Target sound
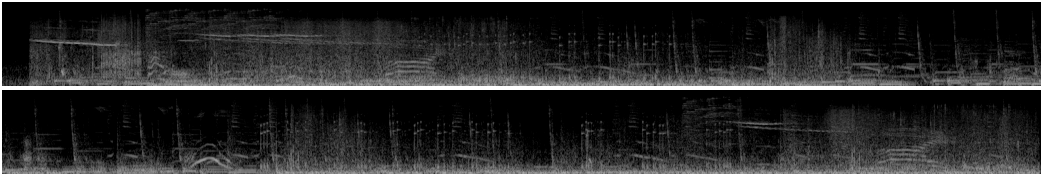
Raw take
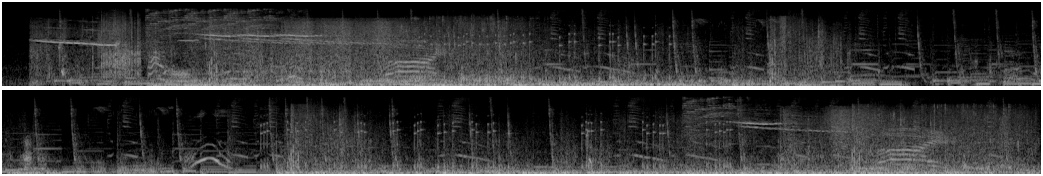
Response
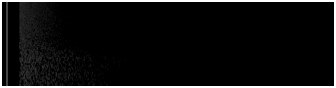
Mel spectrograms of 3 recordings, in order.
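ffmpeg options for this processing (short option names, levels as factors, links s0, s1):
-filter_complex "[0:a]tiltshelf=f=840:g=3.5,acompressor=threshold=0.0501:ratio=6,asplit=2[s0][s1];[s1]adelay=116.6,volume=0.2,highshelf=f=4000:g=-2.62[s2];[s0][s2]amix=inputs=2:normalize=0,volume=0.794"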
